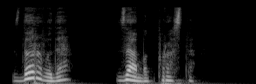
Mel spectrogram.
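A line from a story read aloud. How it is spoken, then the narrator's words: Quiet, sighing. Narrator (Russian): Таня вздохнула и тихо сказала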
